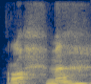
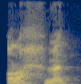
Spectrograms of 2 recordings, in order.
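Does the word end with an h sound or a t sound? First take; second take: h sound; t sound. First: The word ends with an h sound. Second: The word ends with a t sound. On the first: The word is written with a closed ta in the Quran text. "وقفا بالهاء؟ رحمة هكذا" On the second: The word is written with an open ta in the Quran text. "والثانية التي فيها التاء المبسوطة كيف أقف عليها؟"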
